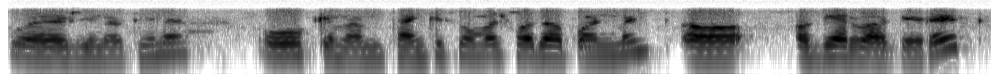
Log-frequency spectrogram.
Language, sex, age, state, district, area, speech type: Gujarati, female, 18-30, Gujarat, Ahmedabad, urban, conversation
